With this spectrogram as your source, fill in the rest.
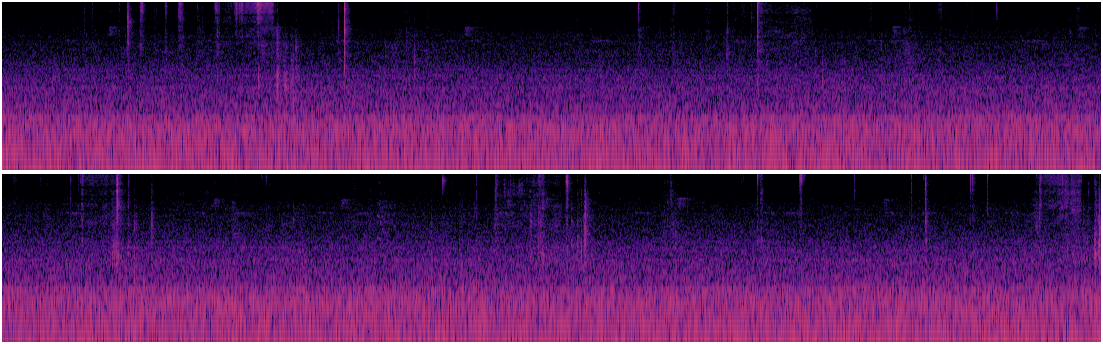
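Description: Thread pulls and rustles through dried chili peppers.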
